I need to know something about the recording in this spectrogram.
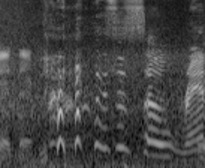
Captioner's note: laughs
